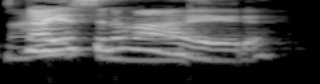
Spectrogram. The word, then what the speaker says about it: niacinamide: Niacinamide.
